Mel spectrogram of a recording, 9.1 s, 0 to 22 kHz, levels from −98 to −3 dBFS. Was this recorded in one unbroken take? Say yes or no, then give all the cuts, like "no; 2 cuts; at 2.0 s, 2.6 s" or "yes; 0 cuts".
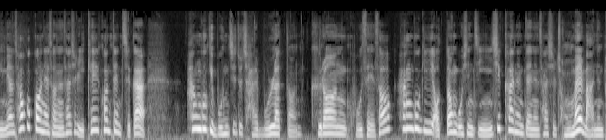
yes; 0 cuts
